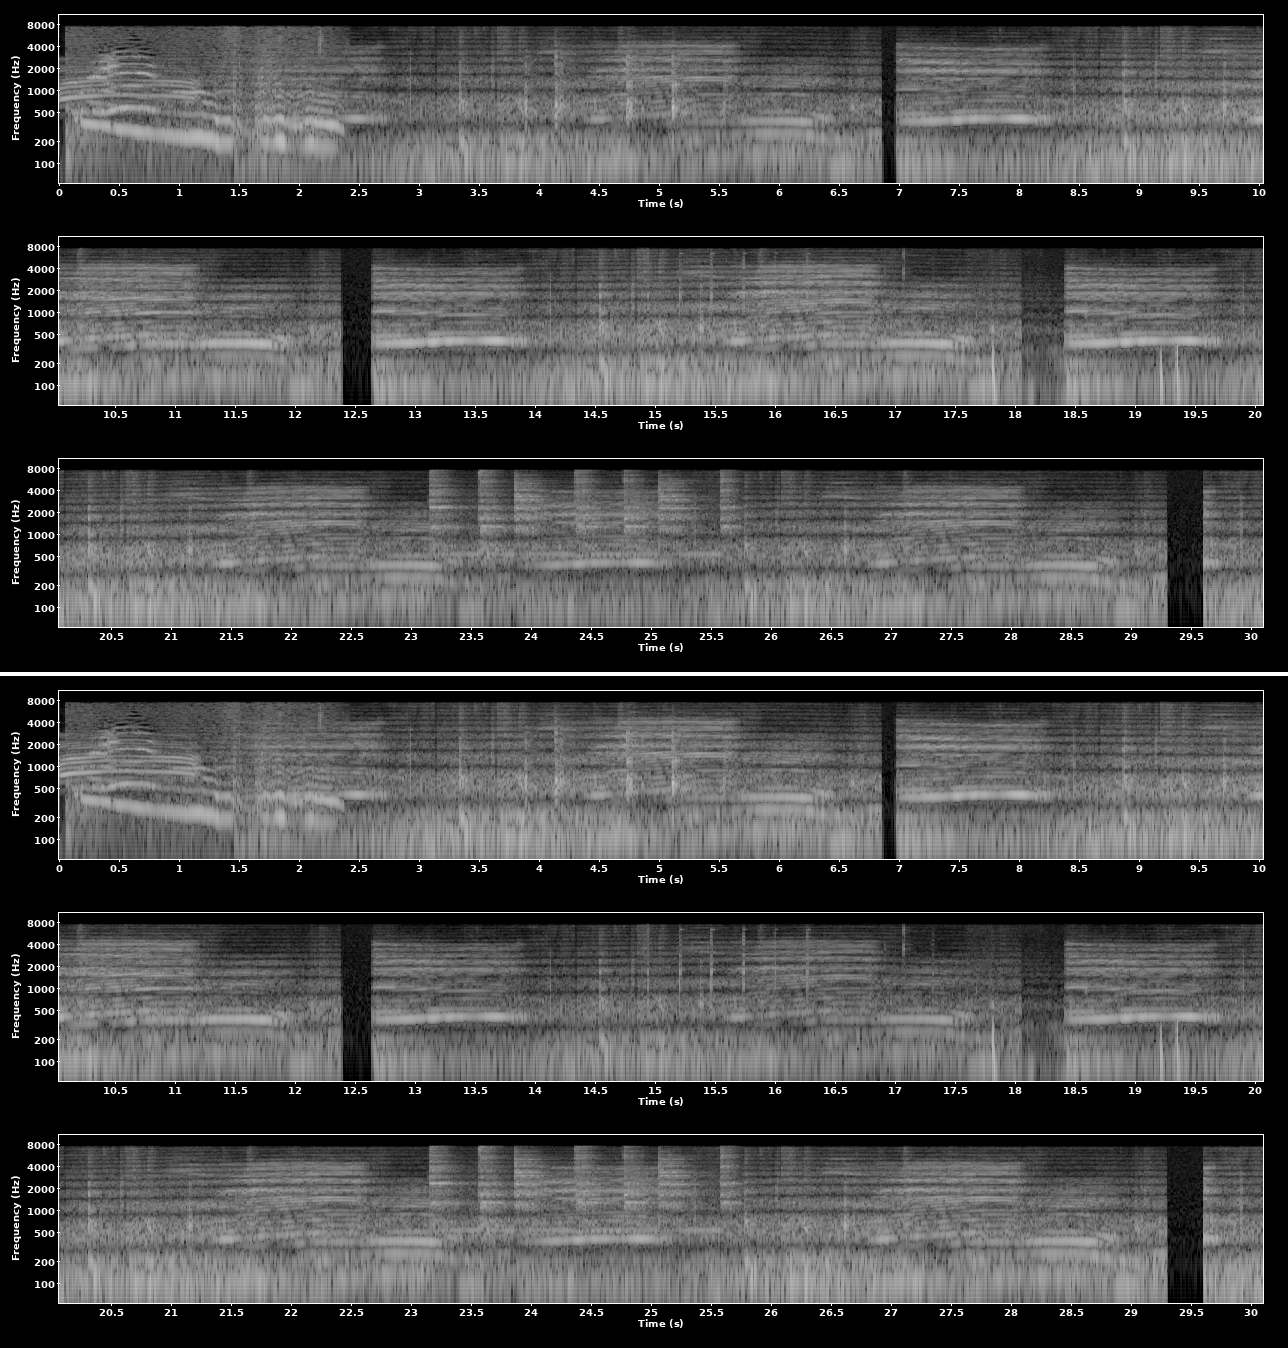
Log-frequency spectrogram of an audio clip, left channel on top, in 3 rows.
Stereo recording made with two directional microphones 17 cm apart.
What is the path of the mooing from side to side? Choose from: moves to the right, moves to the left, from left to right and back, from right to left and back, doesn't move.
from right to left and back.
